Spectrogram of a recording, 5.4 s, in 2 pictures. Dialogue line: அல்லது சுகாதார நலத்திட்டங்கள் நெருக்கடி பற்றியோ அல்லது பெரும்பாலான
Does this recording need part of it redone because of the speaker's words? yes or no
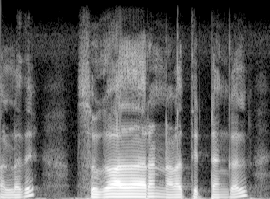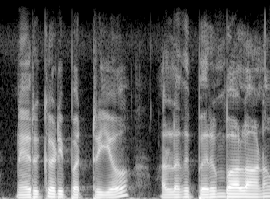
no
